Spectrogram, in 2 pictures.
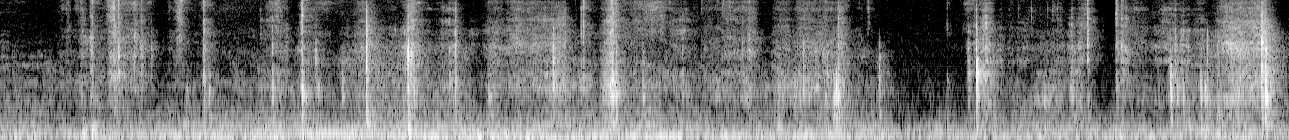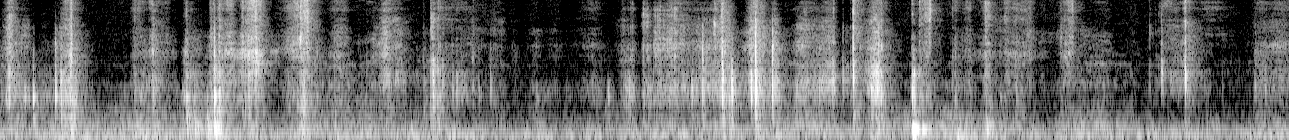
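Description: Faint, intermittent crinkling and rustling of clear plastic binder sleeves as filler cards are slid into the pockets, with scattered soft clicks.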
